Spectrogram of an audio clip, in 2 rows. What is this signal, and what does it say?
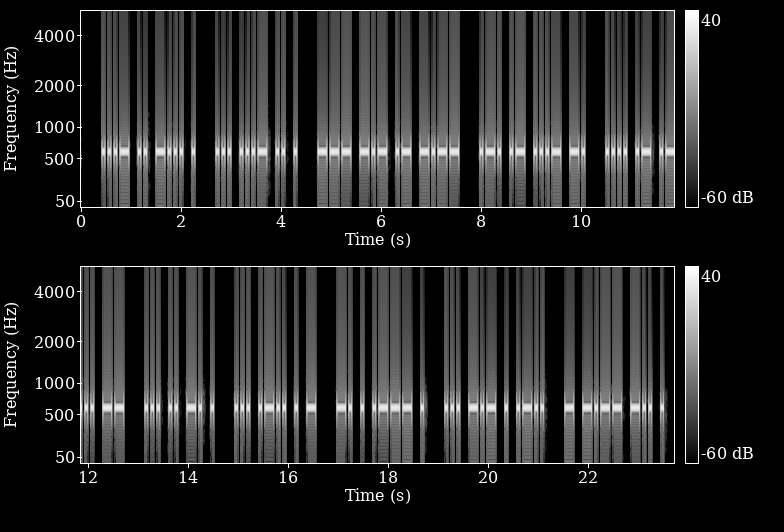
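Morse code, heard as a keyed tone, about 20 wpm, 600 Hz. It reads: VIBE SVIE OKAY RAVN HALM SINE SLET NEJE SKEL TYDE
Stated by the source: Morse code practice of short Danish words at 20 wpm, from CW med Gnister.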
